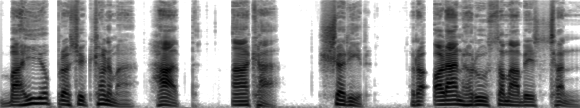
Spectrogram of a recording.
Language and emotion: Nepali, neutral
